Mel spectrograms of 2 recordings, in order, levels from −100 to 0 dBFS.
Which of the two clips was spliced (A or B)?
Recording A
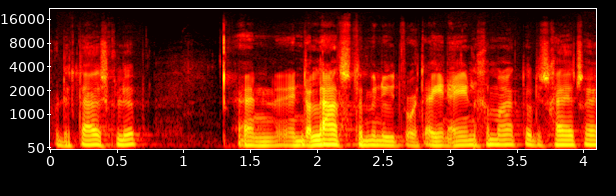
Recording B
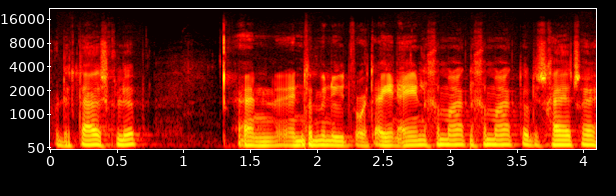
B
